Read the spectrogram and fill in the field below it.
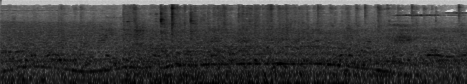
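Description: A bus engine whines higher as the bus speeds up.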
